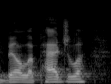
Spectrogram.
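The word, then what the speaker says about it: Bell-LaPadula: I think it's actually Bell LaPadula. I used to work with a gentleman, brilliant guy, that actually met or listened to him speak, and that's how he said he pronounced his own name.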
